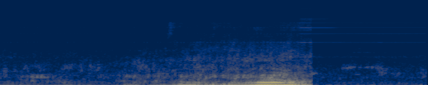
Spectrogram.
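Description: A hand brushing and rubbing against the camera's microphone makes a deep rumbling handling noise. It swells about two seconds in and cuts off suddenly just after three seconds.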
